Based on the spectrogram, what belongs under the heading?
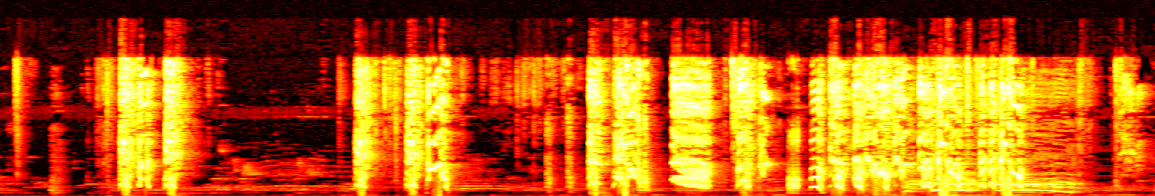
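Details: Nias hill myna, loud lure song meant to get other birds answering and singing: harsh squawks, sharp clicks and broad sweeping whistles in irregular bursts, getting denser and more continuous toward the end.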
